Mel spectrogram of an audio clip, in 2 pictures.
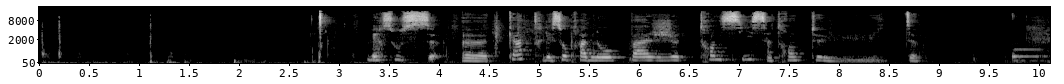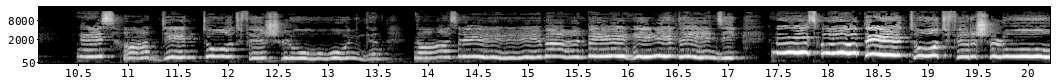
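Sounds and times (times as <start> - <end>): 
soprano singing: 9.8 - 20.2.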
